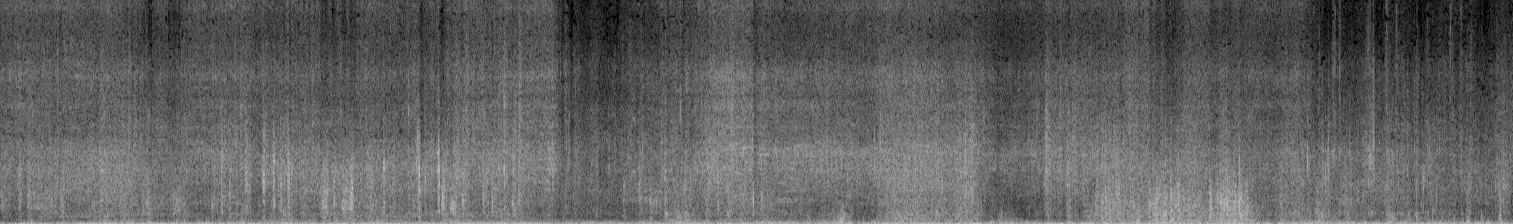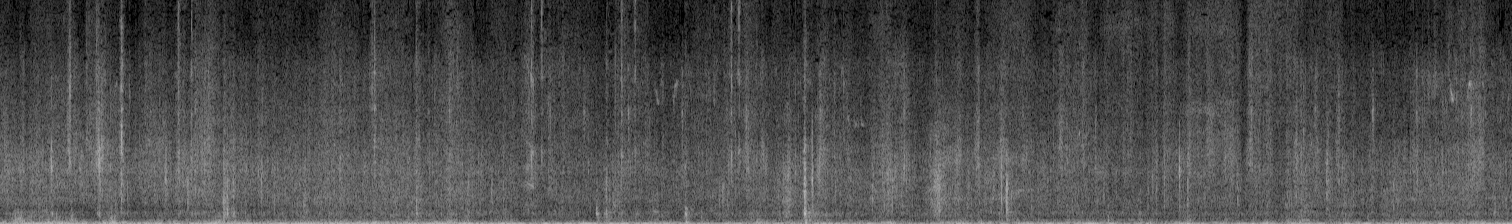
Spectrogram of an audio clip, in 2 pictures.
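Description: Mountain bike riding fast over a dry dirt and gravel trail: wind buffets the bike-mounted camera's microphone in a steady low rumble, while the tyres crunch and the bike rattles with many small clicks. The ride gets rougher and louder for a few seconds around the middle.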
